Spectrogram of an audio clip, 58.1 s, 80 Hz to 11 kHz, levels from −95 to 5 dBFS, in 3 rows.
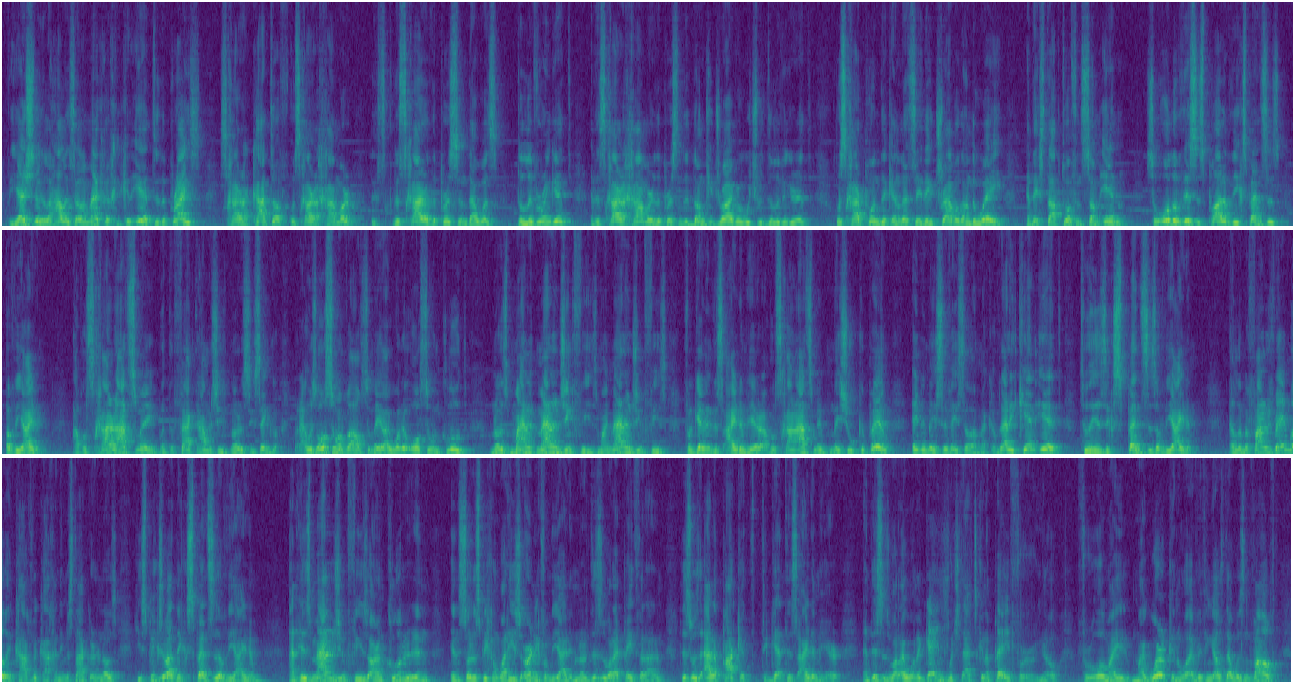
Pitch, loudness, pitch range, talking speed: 150 Hz, -26 LUFS, 125-170 Hz, 190 wpm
